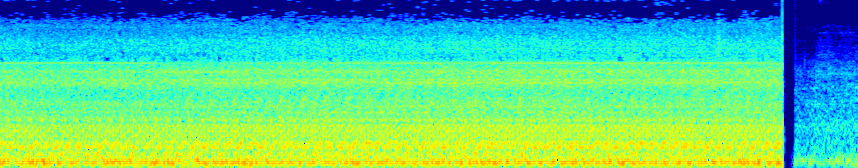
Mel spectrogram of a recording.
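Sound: airplane flying overhead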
